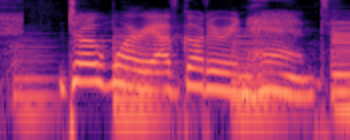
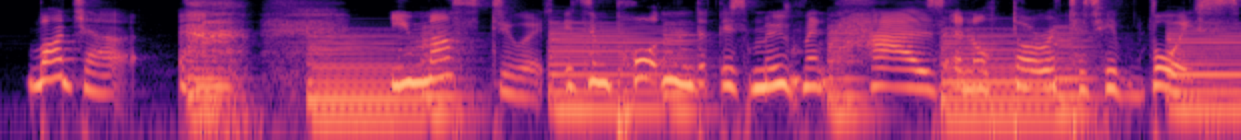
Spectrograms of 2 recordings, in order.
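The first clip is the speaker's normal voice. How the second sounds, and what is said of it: Put-on weird American accent. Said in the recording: “I pick up on your weird American accent ... but I am Australian from Melbourne”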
